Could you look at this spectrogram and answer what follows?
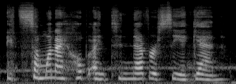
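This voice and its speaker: Woman voicing a solemn, high-voiced ancient priestess. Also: fairly quick, sharp tone, slight background noise. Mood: grim recognition. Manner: formal, grave. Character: solemn ancient horned female priestess, defiant and stern.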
